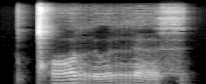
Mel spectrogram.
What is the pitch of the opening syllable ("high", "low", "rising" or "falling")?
rising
